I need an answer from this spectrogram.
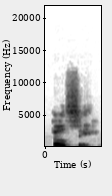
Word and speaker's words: Tulsi: and that is called Tulsi. Or as a friend of mine from Bangladesh pronounces it, Tulsi. They put their tongue right behind their teeth and kind of soften that tea a little bit.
